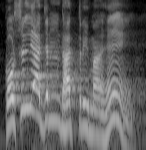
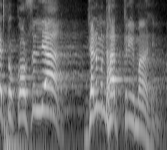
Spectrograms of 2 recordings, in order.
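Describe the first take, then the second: First: Said in the usual way. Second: Louder, higher, with a laugh in it; emphatic declaration. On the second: Real, not acted. Preacher hammers his point to the crowd, loud and high. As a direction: proclaim Kaushalya जन्मधात्री मां है raised and loud.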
